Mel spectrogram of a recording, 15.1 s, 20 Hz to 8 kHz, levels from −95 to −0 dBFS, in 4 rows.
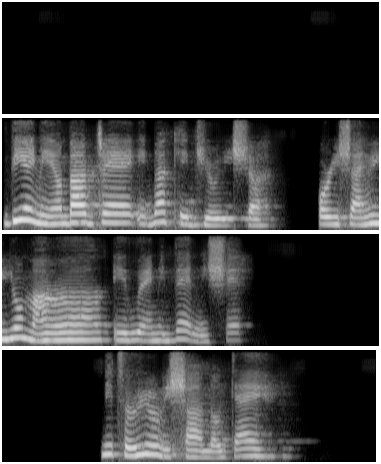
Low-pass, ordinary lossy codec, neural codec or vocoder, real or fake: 7.2 kHz; none; codec, 16 kHz, 0.5 kbps, X-Codec, HuBERT features, trained on general audio; fake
